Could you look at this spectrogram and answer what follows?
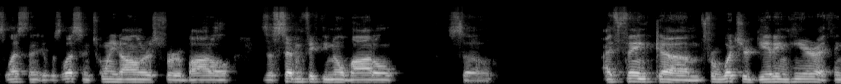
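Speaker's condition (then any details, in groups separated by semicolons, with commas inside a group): No condition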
